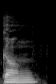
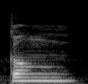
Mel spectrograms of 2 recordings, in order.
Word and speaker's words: 庚: with the macron across the top would be pronounced as a sound, or gong, gong. And let's listen to that again. Gong, gong.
